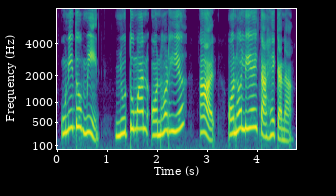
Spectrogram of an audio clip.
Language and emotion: Santali, neutral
